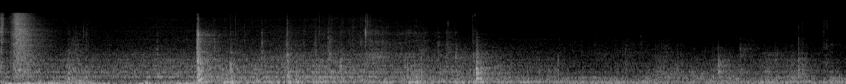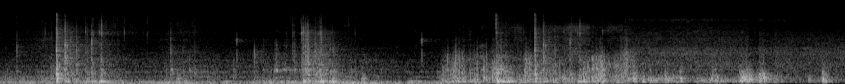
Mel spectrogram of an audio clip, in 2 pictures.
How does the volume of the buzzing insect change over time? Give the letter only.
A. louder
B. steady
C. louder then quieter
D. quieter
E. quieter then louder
E.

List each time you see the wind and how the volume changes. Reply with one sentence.
You can hear the wind from 0.0 to 16.8 s, getting louder.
